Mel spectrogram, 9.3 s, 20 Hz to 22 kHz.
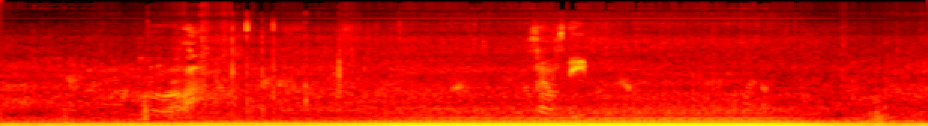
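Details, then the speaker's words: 2000 Nissan R34 Skyline (Bayside Blue) turbo, pre-purchase inspection after cold start, recorded outside the car: deep, steady exhaust burble at idle, no sputter or hunting; muffler sounds good, engine quiet. "all right the muffler sounds really good"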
